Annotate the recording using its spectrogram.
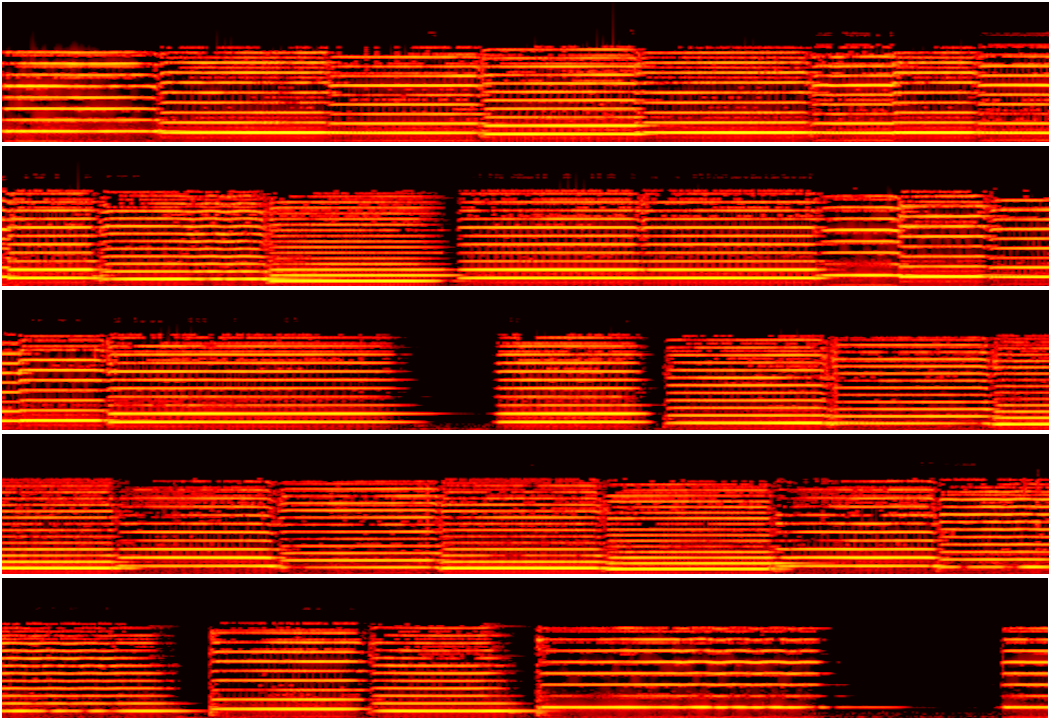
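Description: Solo violin playing a simple beginner's exercise melody on the E and A strings, one held note after another with short bow lifts between them. The playing stops briefly about halfway through, then carries on.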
